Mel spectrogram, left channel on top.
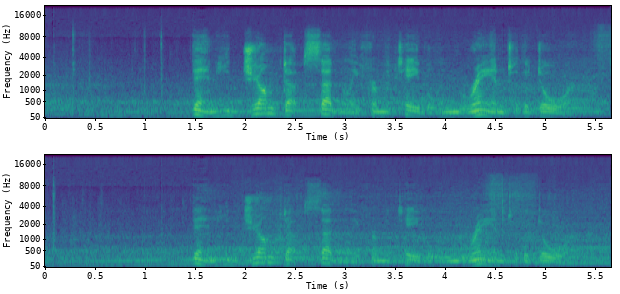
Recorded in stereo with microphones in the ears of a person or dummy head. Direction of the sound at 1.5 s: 40° left (ahead or behind).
